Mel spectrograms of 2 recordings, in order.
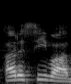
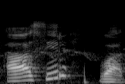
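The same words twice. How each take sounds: First: The r sound comes after the v sound. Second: The r sound comes before the v sound. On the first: The speaker calls it wrong. "ये गलत हो गया" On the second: The speaker calls it right. "ऊपर रॉ चढ़ता है तो वो पहले बोला जाता है ... ये सही है"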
